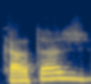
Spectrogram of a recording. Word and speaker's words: Carthage: So Spain, France, Algiers, Morocco today were Carthage and Carthago in Hebrew and Phoenician. How you say it in English? Probably Carthago, no?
